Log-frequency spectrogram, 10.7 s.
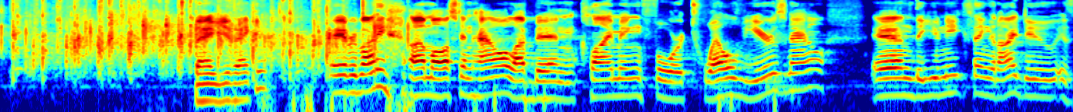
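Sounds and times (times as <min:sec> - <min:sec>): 
audience applause: 0:00.0 - 0:04.2
speech: 0:02.0 - 0:10.7.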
